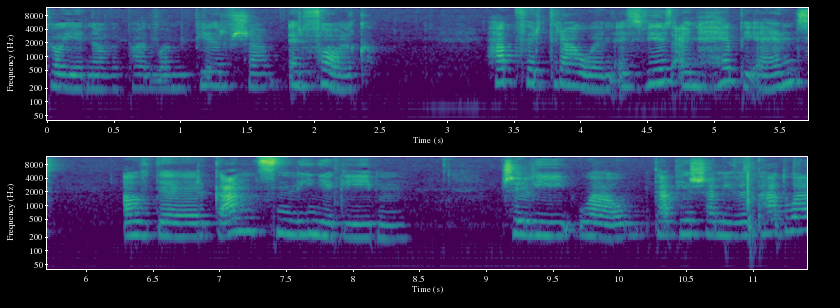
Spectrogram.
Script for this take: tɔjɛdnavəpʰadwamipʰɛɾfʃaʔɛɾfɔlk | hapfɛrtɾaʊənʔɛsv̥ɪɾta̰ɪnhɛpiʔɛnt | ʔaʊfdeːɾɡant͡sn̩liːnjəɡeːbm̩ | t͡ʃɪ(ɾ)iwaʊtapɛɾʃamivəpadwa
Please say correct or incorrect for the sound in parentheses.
incorrect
